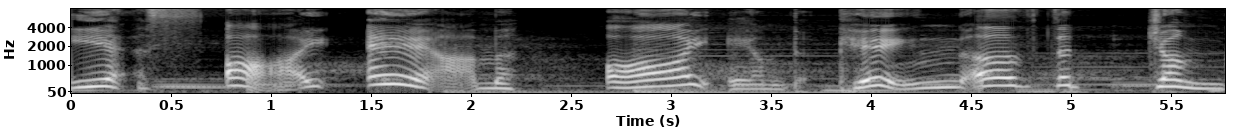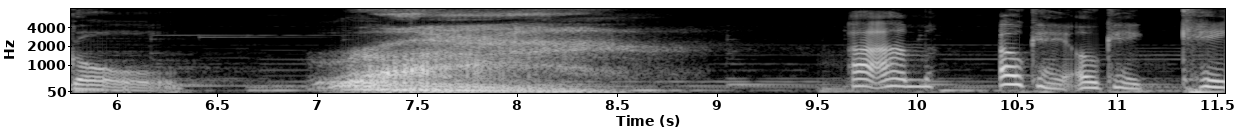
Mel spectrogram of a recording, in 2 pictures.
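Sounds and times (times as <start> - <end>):
speech: 0.0 - 6.4, 7.0 - 8.0, 9.6 - 11.5
person's voice imitating a lion's roar: 7.0 - 8.8.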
